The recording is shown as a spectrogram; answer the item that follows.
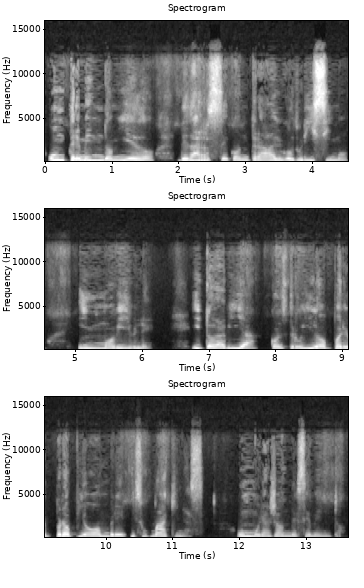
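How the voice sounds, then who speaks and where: A woman reads aloud at home in a slow, warm, mellow voice. She translates a book as she goes, so she moves carefully and corrects herself now and then. The sound is close and dry. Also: medium pitch, no echo. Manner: unhurried and careful, with pauses and self-corrections while reading. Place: at home, with her dog nearby.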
